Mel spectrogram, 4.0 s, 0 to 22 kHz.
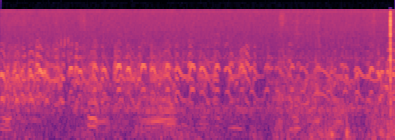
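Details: Black-tailed godwits displaying and mating, Eemnes, Holland, 8 April 2012: quick, rolling, wavering calls repeated for about three seconds, then sparser, with goose-like honks and a few clicks at the end.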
